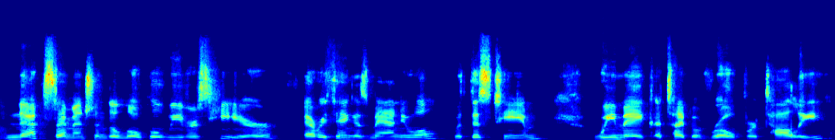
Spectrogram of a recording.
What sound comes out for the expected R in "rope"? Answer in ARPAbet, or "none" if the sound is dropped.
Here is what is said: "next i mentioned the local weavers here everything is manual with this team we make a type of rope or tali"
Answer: R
